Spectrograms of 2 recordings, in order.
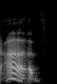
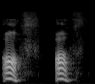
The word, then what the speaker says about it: of: students will pronounce it ofof so we will spend an entire session discussing the fact that the word off is actually pronounced with a V of and it's usually rushed so it's usually more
